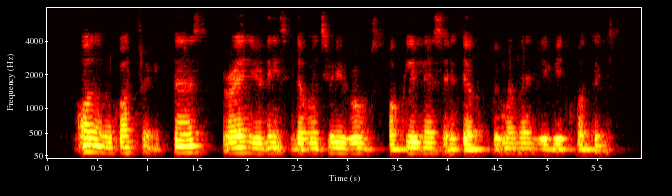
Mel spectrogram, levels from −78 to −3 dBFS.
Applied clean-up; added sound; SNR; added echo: neural mask model DeepFilterNet 3.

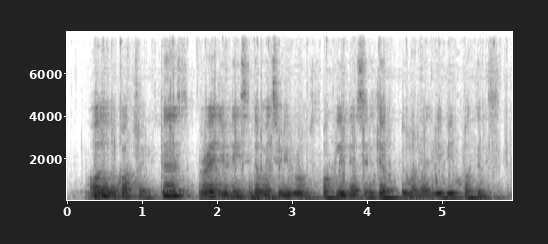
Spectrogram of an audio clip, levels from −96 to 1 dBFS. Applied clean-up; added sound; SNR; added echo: neural separator model SepFormer DNS4.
